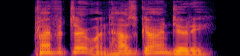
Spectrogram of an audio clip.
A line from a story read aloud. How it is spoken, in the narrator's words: Lux asked brightly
